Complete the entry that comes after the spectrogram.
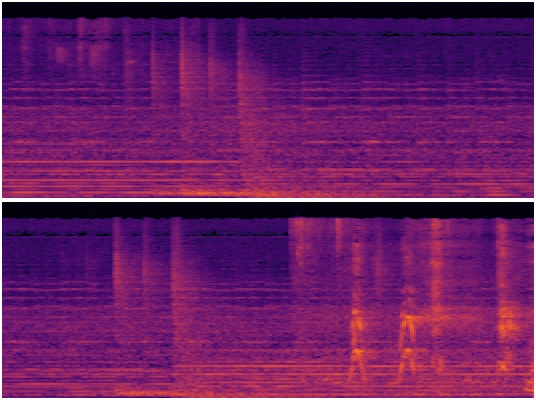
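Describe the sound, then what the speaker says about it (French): A neighbour's dog barks excitedly outdoors, repeated bursts of barking at moderate distance with some whimpering yips, over steady background hum. "J'ai le chien du voisin qui s'excite là"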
